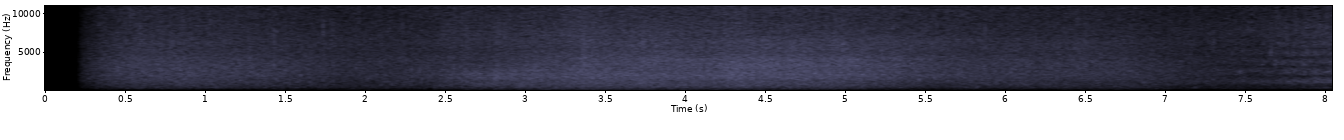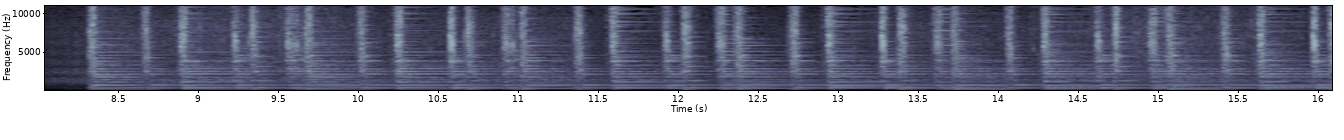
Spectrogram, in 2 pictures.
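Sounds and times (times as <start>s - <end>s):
small waves washing ashore: 0.2s - 16.0s
ukulele tune: 8.3s - 16.0s.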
